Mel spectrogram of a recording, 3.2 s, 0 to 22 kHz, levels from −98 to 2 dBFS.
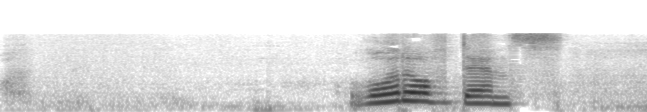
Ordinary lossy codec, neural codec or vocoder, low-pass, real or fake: MP3, 32 kbps; codec, 16 kHz in and 24 kHz out, 0.6 kbps, FocalCodec, streaming, 4096 codes; 7.2 kHz; fake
